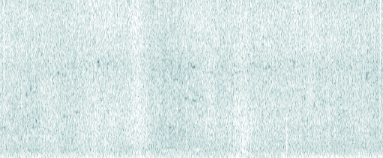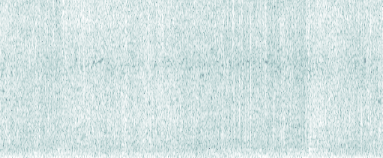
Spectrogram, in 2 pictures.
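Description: Noodles and vegetables sizzling in a non-stick pan over a high flame while being stirred and tossed, a steady frying hiss with a few louder stirring scrapes about two and three seconds in.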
